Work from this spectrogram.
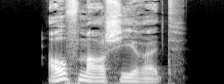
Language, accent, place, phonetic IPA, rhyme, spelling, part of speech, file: German, Germany, Berlin, [ˈaʊ̯fmaʁˌʃiːʁət], -aʊ̯fmaʁʃiːʁət, aufmarschieret, verb, De-aufmarschieret.ogg
- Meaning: second-person plural dependent subjunctive I of aufmarschieren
